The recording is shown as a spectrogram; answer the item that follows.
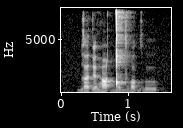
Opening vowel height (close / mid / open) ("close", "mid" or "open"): mid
